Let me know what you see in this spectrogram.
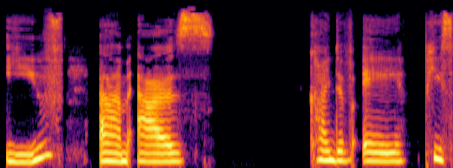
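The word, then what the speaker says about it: Aoife: And so the king, who is named Bold, I believe, King Bold, offered Lir his daughter, pronounced Eve, as kind of a peace offering for their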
